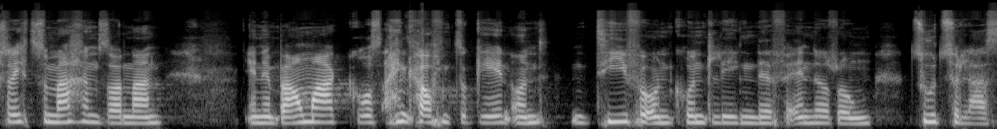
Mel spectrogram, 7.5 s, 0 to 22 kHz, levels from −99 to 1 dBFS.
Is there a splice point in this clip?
no; 0 cuts

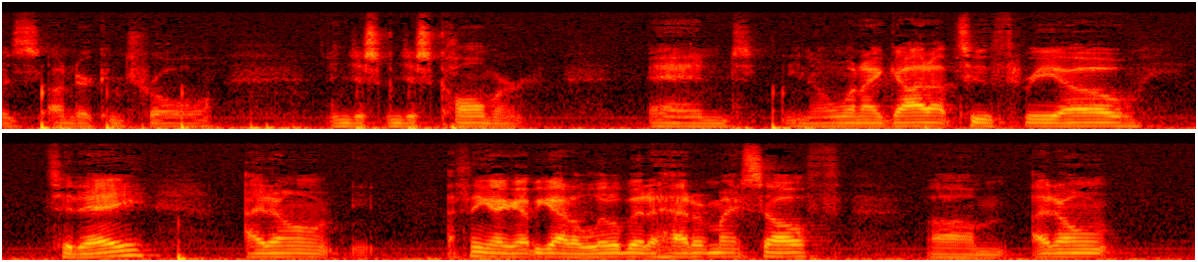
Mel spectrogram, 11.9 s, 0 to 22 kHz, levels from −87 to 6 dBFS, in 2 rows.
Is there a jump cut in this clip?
yes; 4 cuts; at 1.6 s, 1.9 s, 4.7 s, 8.6 s

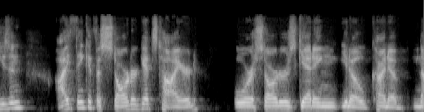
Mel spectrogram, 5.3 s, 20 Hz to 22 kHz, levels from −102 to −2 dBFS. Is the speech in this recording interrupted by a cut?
no; 0 cuts

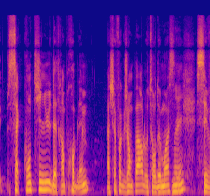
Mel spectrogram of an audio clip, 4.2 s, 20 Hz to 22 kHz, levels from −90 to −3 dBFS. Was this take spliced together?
no; 0 cuts

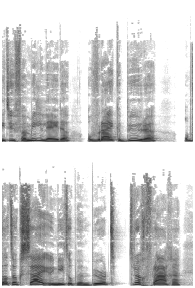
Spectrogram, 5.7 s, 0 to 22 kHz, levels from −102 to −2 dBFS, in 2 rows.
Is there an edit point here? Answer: no; 0 cuts

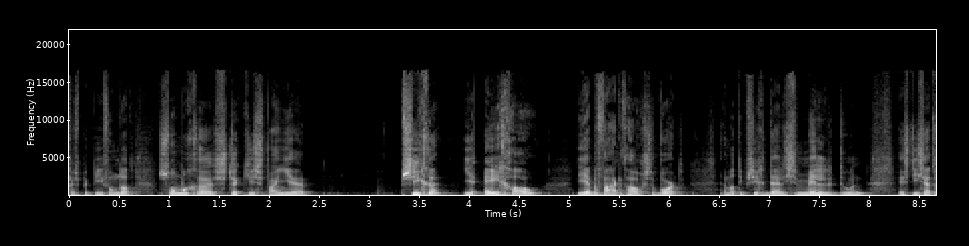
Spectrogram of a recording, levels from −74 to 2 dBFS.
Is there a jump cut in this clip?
no; 0 cuts

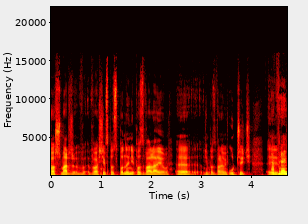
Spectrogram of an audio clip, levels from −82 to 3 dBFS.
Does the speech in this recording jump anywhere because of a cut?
yes; 4 cuts; at 1.1 s, 2.3 s, 3.0 s, 3.5 s

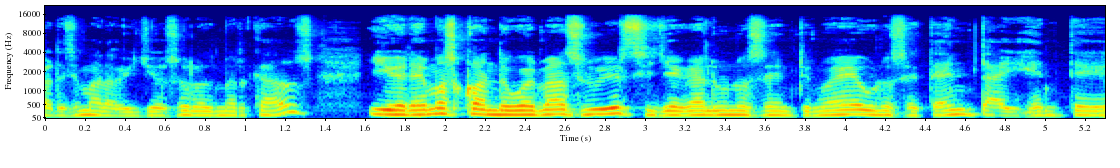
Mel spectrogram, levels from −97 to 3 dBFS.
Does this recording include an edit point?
yes; 1 cut; at 1.5 s

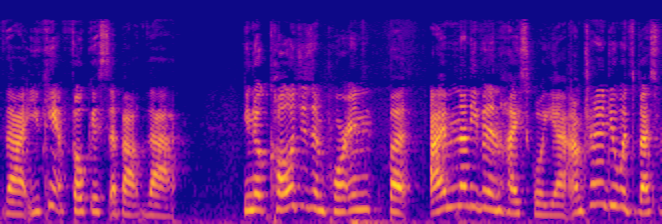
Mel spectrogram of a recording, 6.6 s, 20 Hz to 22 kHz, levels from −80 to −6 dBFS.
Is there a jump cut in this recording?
no; 0 cuts

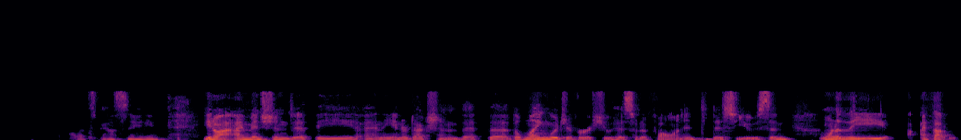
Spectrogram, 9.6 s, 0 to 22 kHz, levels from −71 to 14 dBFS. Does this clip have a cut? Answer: no; 0 cuts

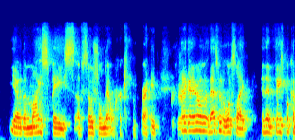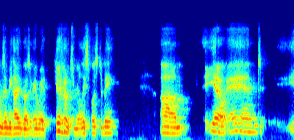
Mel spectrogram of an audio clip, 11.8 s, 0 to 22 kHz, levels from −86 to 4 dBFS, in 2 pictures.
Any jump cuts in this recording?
no; 0 cuts

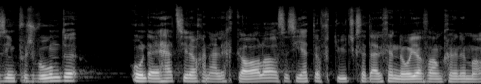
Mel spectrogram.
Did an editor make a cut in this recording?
no; 0 cuts

